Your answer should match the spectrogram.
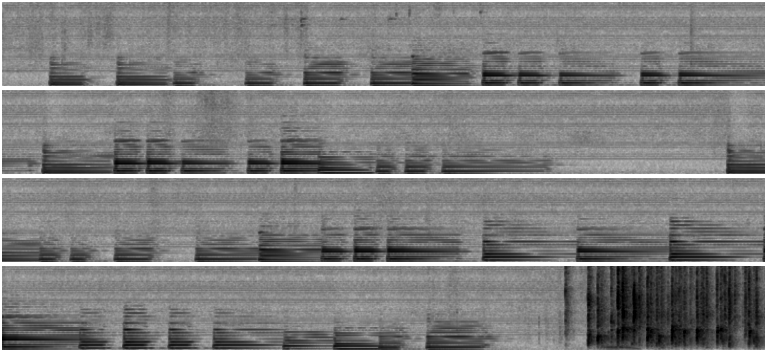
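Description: A child plays a short, simple piece on an upright piano: separate notes in two phrases with a pause of about two seconds in between. Near the end the piece stops and the small audience breaks into clapping.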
